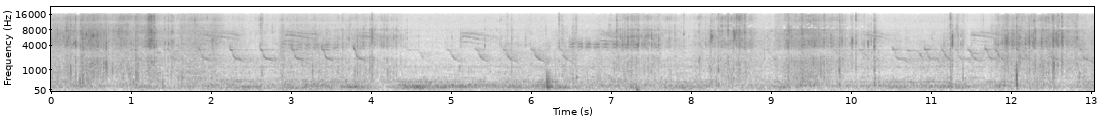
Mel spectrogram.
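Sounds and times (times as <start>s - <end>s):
footsteps in leaf litter: 0.0s - 13.0s
twig snapping: 5.7s - 10.4s, 11.2s - 13.0s.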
